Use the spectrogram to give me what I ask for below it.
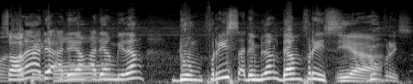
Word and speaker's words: Dumfries: Jadi yang benar Betul, Dumfries ya. Dumfries. Itu udah Ini- pronounce Belandanya.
